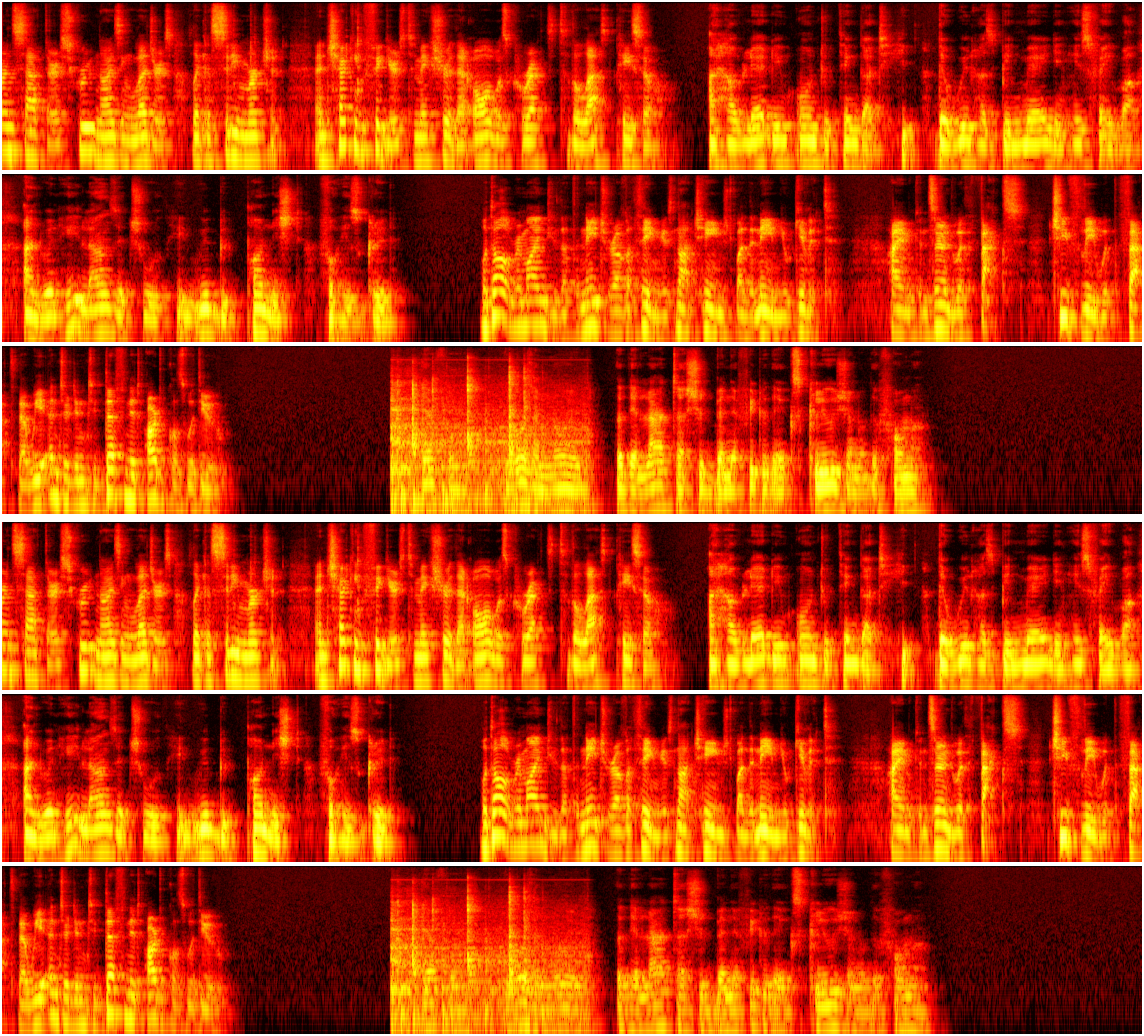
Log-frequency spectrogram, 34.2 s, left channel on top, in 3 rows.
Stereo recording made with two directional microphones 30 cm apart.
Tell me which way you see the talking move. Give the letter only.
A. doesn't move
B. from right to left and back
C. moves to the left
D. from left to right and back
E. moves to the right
C.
